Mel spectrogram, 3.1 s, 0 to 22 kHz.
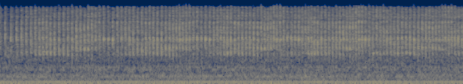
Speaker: it's the 100 RL it's a small format reel it's one of these reels that'll drive people crazy because of the noise it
